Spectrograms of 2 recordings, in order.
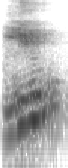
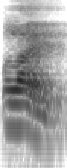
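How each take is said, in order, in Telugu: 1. ఆ అచ్చు short i, 'give' లో లాగా. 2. ఆ అచ్చు long i, 'five' లో లాగా. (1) "ఒకటేమో లివ్ అని" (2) "ఇంకోటేమో లైవ్ అని"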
